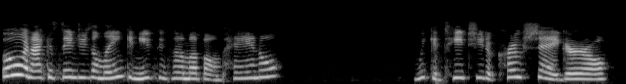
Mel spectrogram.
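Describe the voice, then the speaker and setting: A woman's voice: sits high, normal speed. A woman with a Southern US accent hosting a crochet livestream in casual, laughing chat and reading viewer comments aloud. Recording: slightly dull lo-fi audio.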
